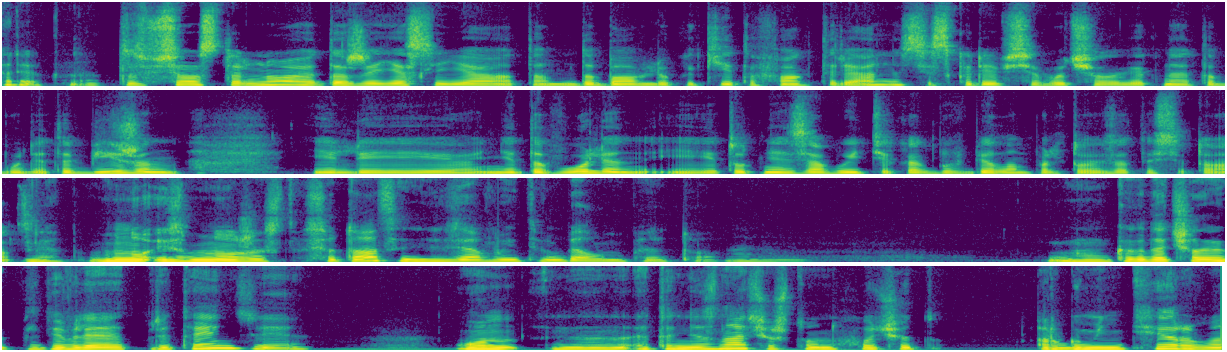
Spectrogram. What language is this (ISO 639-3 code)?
rus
